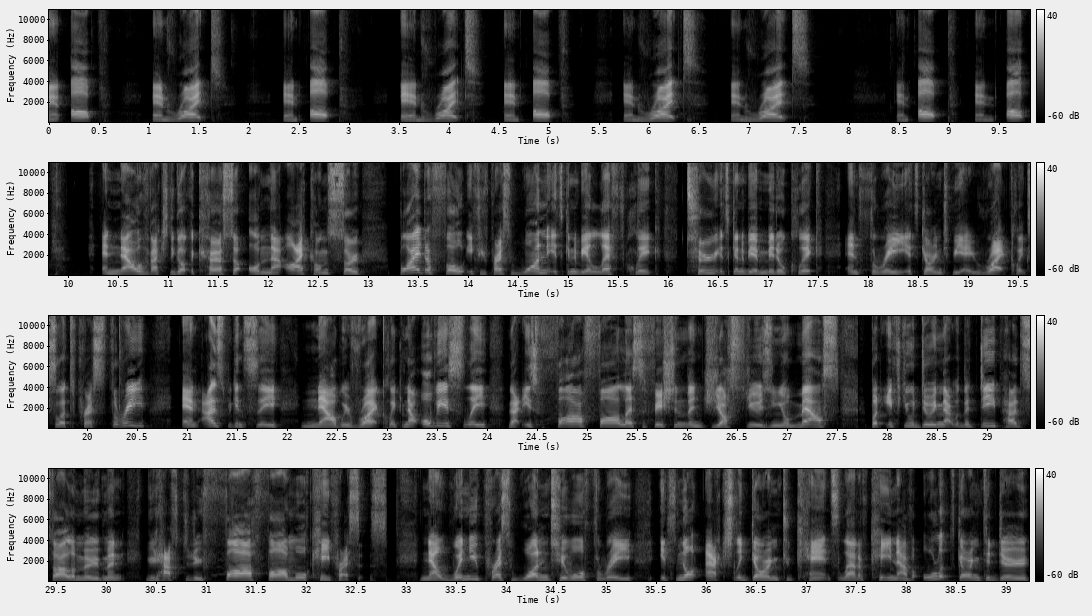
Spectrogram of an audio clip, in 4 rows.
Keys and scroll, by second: 0.0-9.9 typing, 20.1 3, 38.2 ctrl+;.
